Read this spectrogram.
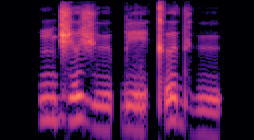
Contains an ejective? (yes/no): yes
